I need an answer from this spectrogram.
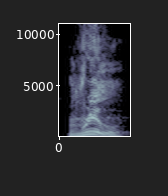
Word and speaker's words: real: 이 리을 할 때 혀의 앞부분이 입천장을 때리지 않고 알 발음이 어떤 느낌인지를 감을 잡을 수가 있어요. 지금 리을, 으이 적으신 분들 계신데 리을, 우이. 리을, 우이. real.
